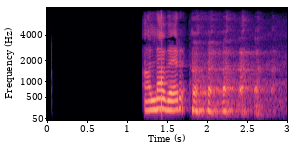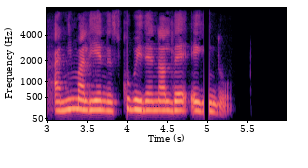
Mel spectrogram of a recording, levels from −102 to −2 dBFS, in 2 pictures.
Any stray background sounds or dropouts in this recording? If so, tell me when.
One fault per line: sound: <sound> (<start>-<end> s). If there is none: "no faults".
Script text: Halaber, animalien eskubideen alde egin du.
sound: laugh (1.8-2.9 s)
sound: dropout (5.0-5.0 s)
